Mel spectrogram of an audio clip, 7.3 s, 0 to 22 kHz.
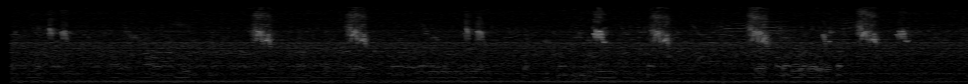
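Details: Osprey at a nest in Charlo, Montana, nest cam, 22 June 2018, early morning around 04:50–05:50, nesting pair: short, high, whistled chirps, often in quick pairs, about a dozen over several seconds, over a faint low electrical hum.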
